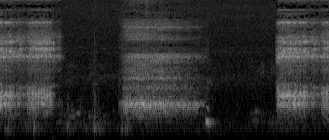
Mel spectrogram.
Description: Snoring giraffe...too funny.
